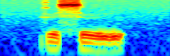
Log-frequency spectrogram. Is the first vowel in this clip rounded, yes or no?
yes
